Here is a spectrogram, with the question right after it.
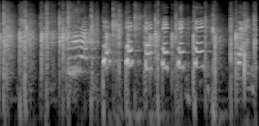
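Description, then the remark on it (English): An audience breaks into applause for a musical guest being introduced: dense, rapid clapping from many hands, fairly loud and steady throughout, with voices whooping and cheering over it. “Ladies and gentlemen, little applause break.”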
